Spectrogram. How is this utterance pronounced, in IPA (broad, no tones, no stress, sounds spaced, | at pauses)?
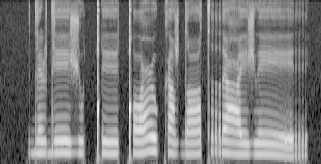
d ɛ ɭ d eː ʒ u ǃ ɪː ǃ ɔ ʕ u k a ʒ dˤ ɛː tˤ r ɛ ʕ eː ʒ ð eː r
